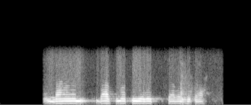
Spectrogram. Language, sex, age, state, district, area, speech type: Hindi, female, 60+, Bihar, Vaishali, urban, conversation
